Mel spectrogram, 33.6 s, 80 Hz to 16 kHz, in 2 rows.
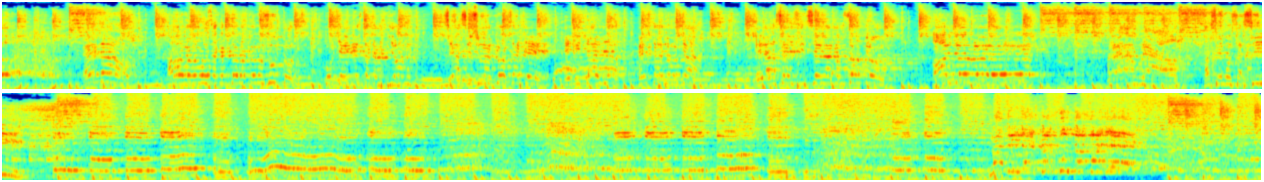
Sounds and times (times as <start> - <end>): Dance music: 0.0 - 33.5
Disco: 0.0 - 33.5.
